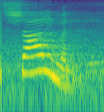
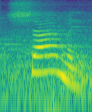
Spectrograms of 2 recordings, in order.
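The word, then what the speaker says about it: salmon: Hello everyone, Shalman. What is there? Shalman. है ना? हम अक्सर ऐसे mistakes करते हैं in pronouncing the words.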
